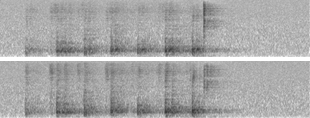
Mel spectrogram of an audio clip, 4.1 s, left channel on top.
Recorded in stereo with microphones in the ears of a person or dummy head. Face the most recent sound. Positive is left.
turn(degrees=40)  # may be behind; listen again after turning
